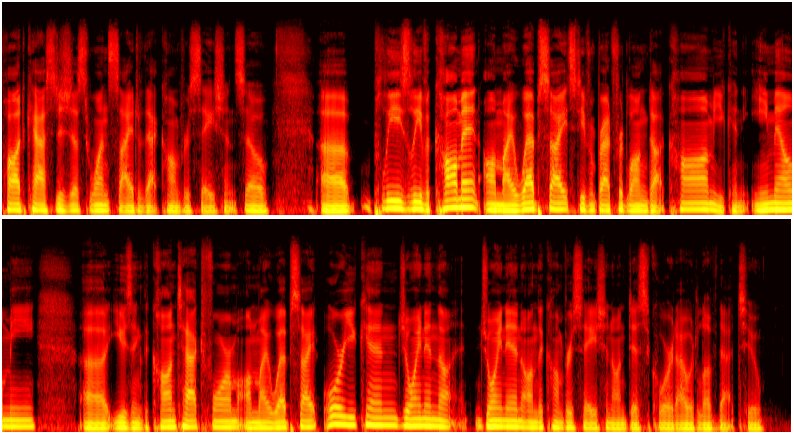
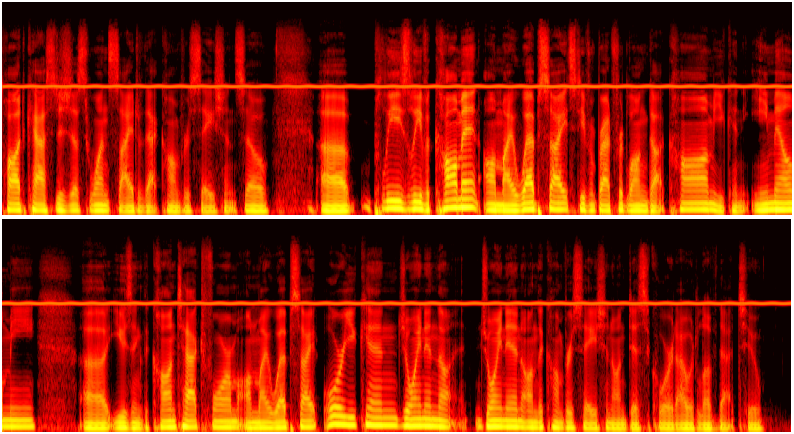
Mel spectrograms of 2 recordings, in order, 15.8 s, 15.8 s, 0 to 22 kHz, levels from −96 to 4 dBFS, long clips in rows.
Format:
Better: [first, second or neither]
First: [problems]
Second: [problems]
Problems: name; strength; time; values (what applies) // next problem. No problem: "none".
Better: first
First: none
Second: high-pitched whine; noticeable; throughout; 4.5 kHz, 10 dB below the speech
